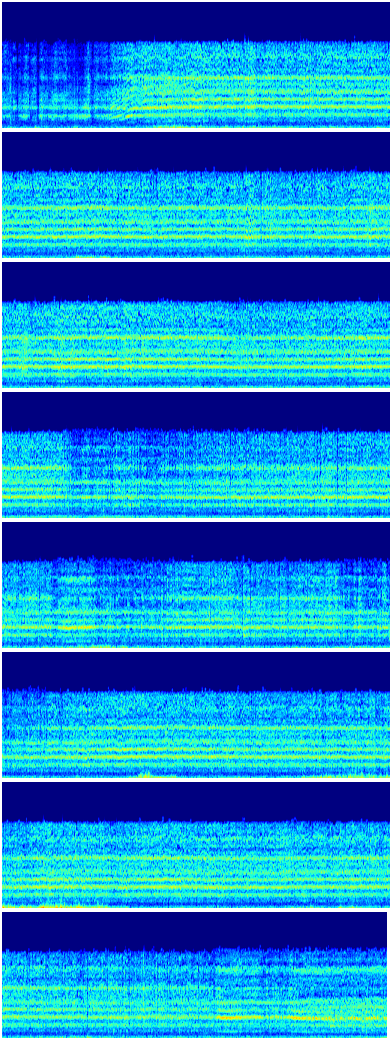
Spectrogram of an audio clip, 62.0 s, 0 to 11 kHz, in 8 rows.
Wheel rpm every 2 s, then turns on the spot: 50, 120, 170, 160, 170, 170, 170, 170, 170, 170, 160, 170, 170, 160, 160, 160, 160, 160, 160, 160, 160, 170, 170, 160, 170, 160, 160, 170, 170, 160, 160.
none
